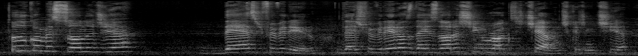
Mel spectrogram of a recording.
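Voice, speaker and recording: A woman's voice: high-pitched, animated, moderate pace, background noise. A seventeen-year-old woman from Brazil, chatting casually to camera in her bedroom, nasal from a cold and self-deprecating. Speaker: vlogger.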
